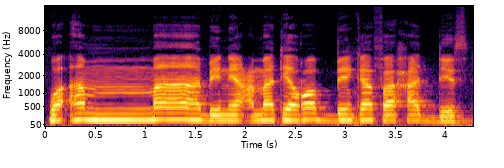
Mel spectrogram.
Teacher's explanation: یہاں پر میم مشدد ہے، اس کو ہم غنہ کے ساتھ پڑھیں گے، را کو موٹا کر کے پڑھیں گے.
